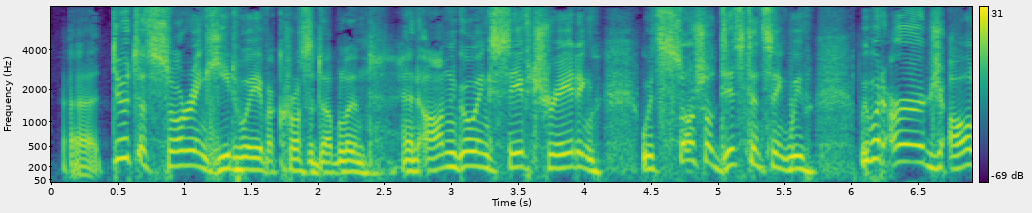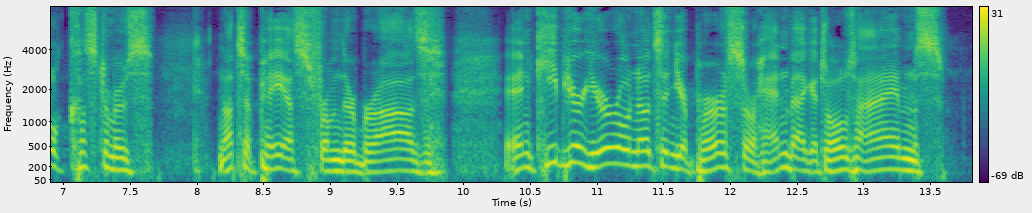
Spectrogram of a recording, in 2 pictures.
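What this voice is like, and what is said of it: Put-on Irish accent. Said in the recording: “I'm going to try to do an Irish accent. ... I think that was pretty good, right, for an American?”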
